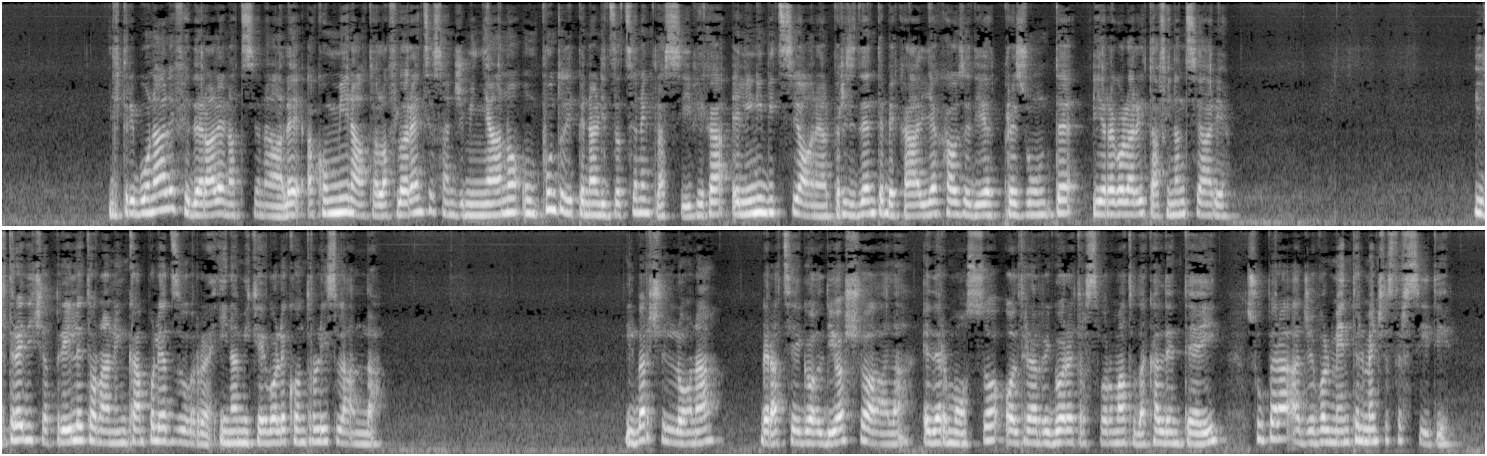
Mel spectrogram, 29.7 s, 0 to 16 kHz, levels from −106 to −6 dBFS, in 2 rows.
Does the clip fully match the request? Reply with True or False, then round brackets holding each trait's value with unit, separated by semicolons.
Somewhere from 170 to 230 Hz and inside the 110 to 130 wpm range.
True (190 Hz; 120 wpm)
